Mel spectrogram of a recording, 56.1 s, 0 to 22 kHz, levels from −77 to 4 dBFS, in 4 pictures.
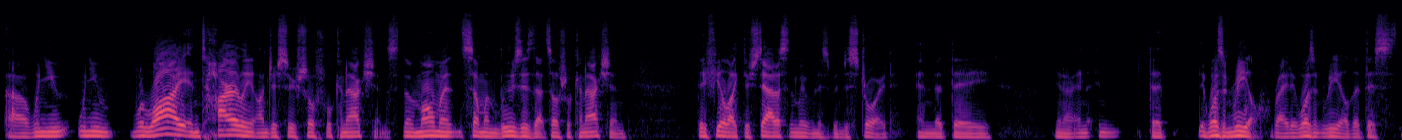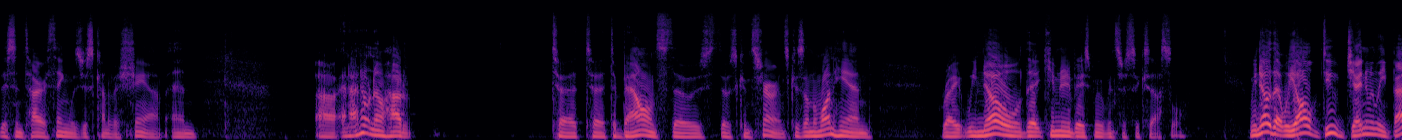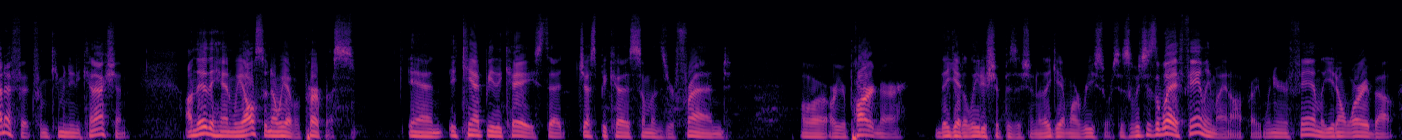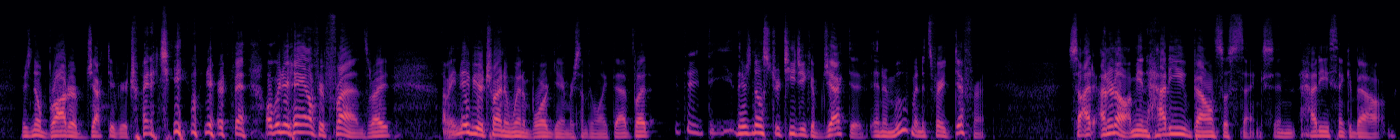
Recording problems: distortion; slight; 10 dB below the speech

